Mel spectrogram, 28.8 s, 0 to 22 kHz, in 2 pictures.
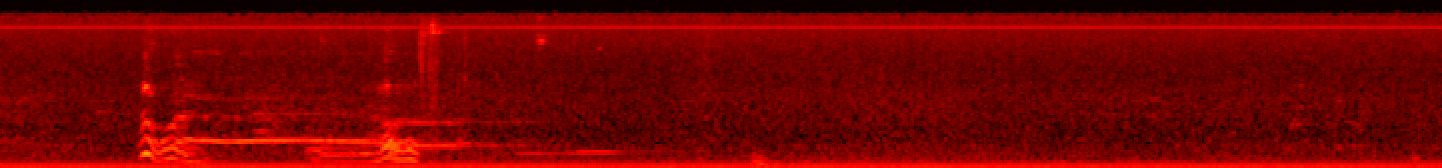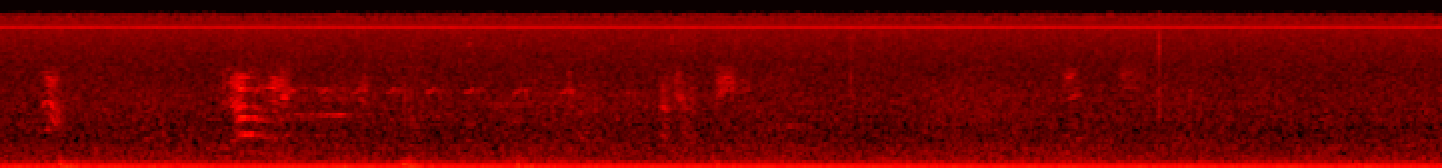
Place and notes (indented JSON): {
  "title": "Niaqornat, Grønland - Bygdelyde",
  "date": "2013-06-18 22:15:00",
  "description": "The ambiance and dog sounds of the small village Niaqornat in the late evening. Recorded with a Zoom Q3HD with Dead Kitten wind shield.",
  "latitude": "70.79",
  "longitude": "-53.66",
  "altitude": "18",
  "timezone": "America/Godthab"
}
